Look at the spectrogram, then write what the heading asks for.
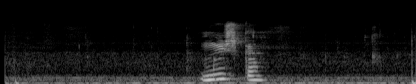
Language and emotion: Russian, neutral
